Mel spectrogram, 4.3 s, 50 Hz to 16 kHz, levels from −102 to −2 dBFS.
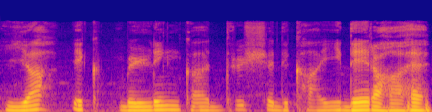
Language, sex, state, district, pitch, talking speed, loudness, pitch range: Hindi, male, Jharkhand, Ranchi, 120 Hz, 125 wpm, -19 LUFS, 120-130 Hz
